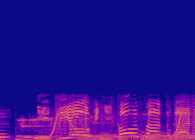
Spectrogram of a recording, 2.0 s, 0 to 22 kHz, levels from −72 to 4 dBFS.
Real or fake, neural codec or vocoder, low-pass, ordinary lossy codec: real; none; 7.2 kHz; none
